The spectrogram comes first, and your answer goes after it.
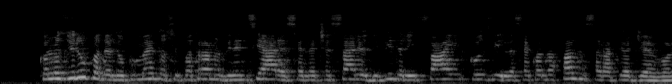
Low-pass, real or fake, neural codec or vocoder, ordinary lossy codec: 10.8 kHz; real; none; Opus, 24 kbps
